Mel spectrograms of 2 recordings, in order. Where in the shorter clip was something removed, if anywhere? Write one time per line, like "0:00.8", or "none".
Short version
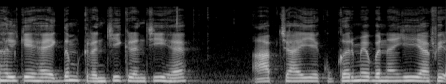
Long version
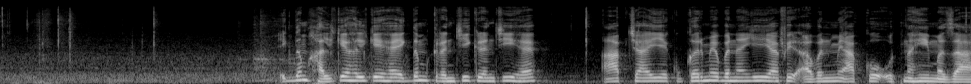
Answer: none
